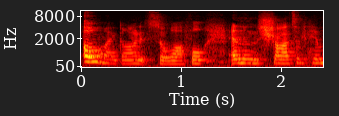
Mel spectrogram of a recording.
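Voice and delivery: usual speaking voice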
